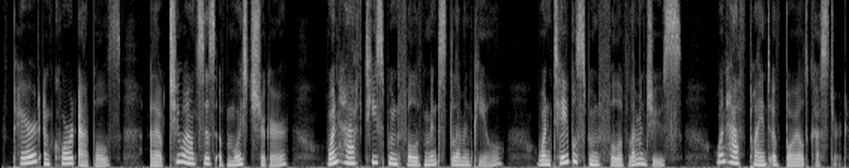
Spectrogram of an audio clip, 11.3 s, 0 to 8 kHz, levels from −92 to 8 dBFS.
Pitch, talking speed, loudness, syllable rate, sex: 210 Hz, 155 wpm, -21 LUFS, 5.2 syllables/s, female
